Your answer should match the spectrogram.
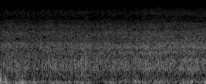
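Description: Surf breaking on a sandy beach with wind blowing across the phone's microphone: a steady rushing noise over an uneven low rumble.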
